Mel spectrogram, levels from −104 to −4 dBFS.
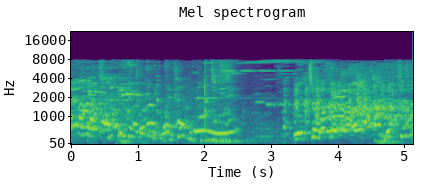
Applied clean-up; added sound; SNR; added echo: classical method log-MMSE.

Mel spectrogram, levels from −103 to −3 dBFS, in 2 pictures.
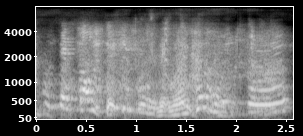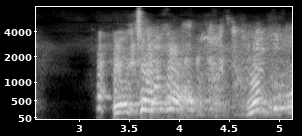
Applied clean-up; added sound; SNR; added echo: neural mask model Resemble Enhance denoiser.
